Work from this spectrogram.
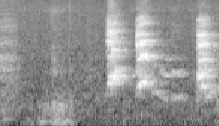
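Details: Blenheim Cavalier King Charles Spaniel puppies, twelve days old from a litter of five, give a soft low grunt followed by three sharp high squealing whines in close series.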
